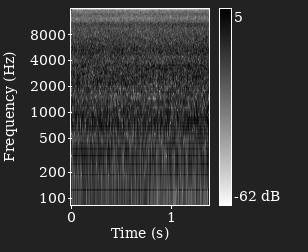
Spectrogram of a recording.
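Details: 2017 Chevy Silverado V6, cold at about 160°, just after a new thermostat fixed P0128 and the fan running at full speed: steady, even idle with only a quiet fan whir and no fan roar; normal idle.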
